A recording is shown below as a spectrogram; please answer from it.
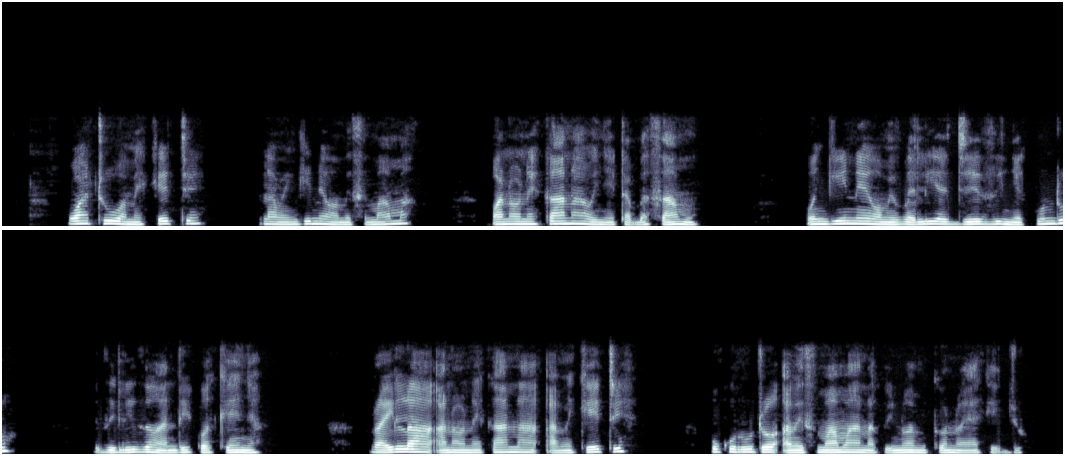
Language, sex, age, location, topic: Swahili, female, 25-35, Kisumu, government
